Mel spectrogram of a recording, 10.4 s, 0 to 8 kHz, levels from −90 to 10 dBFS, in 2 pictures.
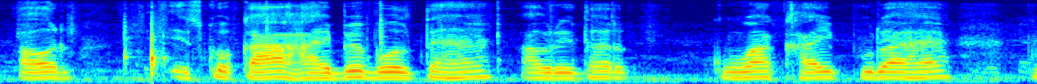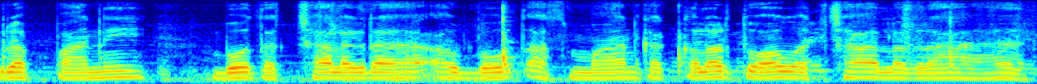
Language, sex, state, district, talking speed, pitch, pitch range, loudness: Hindi, male, Chhattisgarh, Balrampur, 175 wpm, 155 Hz, 145-160 Hz, -22 LUFS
